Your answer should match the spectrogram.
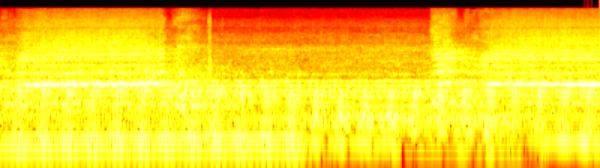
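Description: Congregation voices singing or chanting together over steady, held music; a low note drops out about halfway through.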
